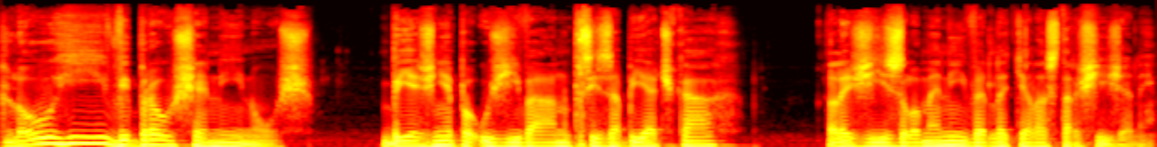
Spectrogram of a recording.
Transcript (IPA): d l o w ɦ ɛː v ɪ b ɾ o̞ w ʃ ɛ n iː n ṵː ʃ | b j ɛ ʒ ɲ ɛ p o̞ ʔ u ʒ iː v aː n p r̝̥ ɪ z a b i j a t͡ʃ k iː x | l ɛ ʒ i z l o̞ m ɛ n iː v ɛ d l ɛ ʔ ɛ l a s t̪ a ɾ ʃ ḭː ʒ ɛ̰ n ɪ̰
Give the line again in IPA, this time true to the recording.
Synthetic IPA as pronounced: d l o w ɦ iː v ɪ b ɾ o̞ w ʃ ɛ n iː n ṵː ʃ | b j ɛ ʒ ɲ ɛ p o̞ ʔ u ʒ iː v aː n p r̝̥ ɪ z a b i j a t͡ʃ k aː x | l ɛ ʒ iː z l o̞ m ɛ n iː v ɛ d l ɛ c ɛ l a s t̪ a ɾ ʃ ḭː ʒ ɛ̰ n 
